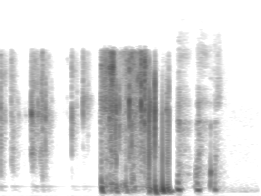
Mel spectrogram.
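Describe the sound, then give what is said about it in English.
Crinkling of a crisp bag as Flamin' Hot chips are opened and eaten: several short bursts of crackling rustle, then a longer, denser crunch, then a few more crinkles before it stops. “He's like, I'm about to open up this bag of Flamin' Hots and let it rip.”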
